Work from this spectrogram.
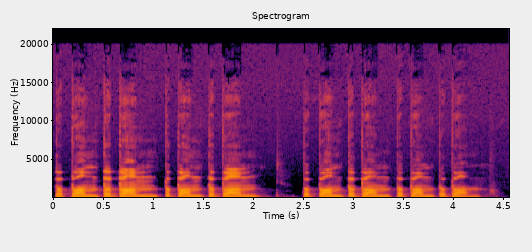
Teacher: Iambic tetrameters. So an iamb is one short syllable, bum, followed by a long syllable, bum.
